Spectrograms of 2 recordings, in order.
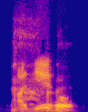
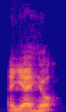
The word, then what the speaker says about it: Añejo: Añejo. – Añejo.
